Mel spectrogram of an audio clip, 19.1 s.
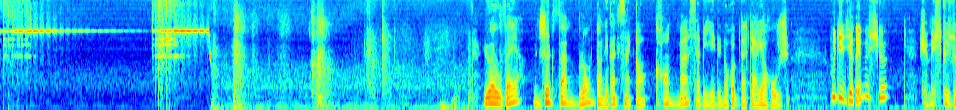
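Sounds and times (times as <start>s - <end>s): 
doorbell ringing at apartment door: 0.0s - 4.3s
speech: 9.7s - 16.0s, 16.6s - 17.8s, 18.4s - 19.1s.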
